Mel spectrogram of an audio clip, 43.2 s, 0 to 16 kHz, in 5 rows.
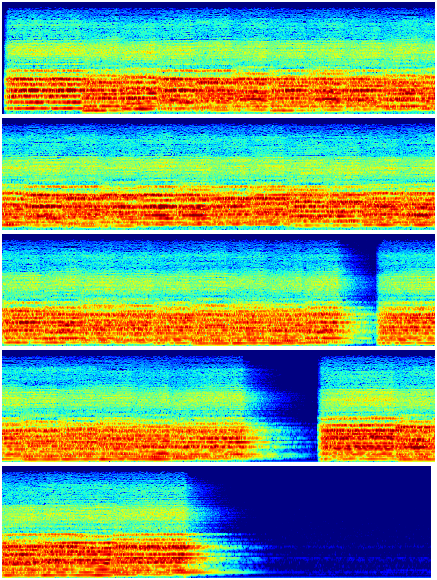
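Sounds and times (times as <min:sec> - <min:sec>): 
four-part SATB choir singing: 0:00.0 - 0:31.5, 0:32.3 - 0:39.1.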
